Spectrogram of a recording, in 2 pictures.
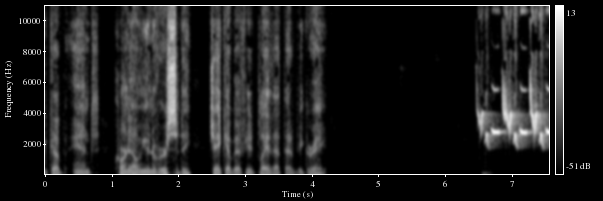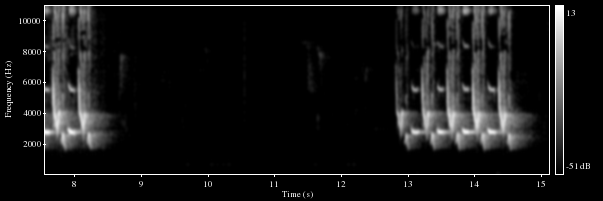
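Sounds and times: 
speech: 0:00.0 - 0:04.3
Carolina Wren singing loud rolling songs: 0:06.4 - 0:08.8, 0:11.5 - 0:15.1.

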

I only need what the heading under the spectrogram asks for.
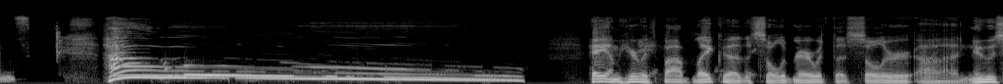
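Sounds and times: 
speech: 0:00.0 - 0:02.1, 0:05.9 - 0:10.0
people howling like wolves: 0:01.1 - 0:05.3.

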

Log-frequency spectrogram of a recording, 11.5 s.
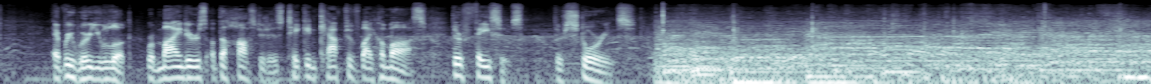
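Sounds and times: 
speech: 0:00.5 - 0:07.1
crowd quietly singing a hymn: 0:06.3 - 0:11.4.

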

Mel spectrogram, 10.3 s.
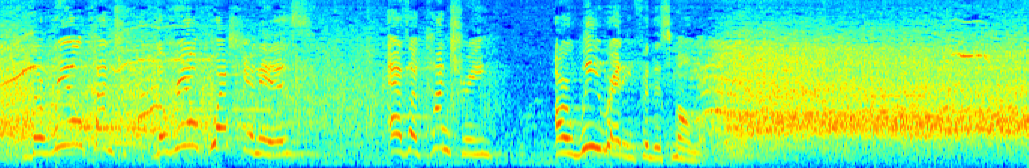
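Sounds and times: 
rowdy crowd cheering in Kalamazoo: 0:00.0 - 0:03.8, 0:07.0 - 0:10.2
speech: 0:04.0 - 0:07.3
high whistle: 0:09.5 - 0:10.0.

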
